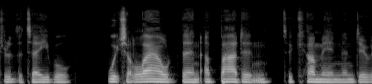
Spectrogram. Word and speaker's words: Abaddon: And it is the way it's spelled, it should be Abaddon. – Abaddon.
